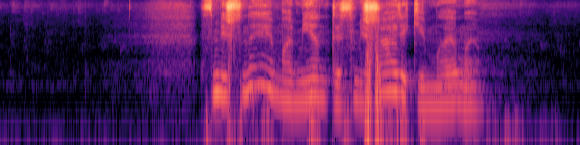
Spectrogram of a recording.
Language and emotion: Russian, sad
